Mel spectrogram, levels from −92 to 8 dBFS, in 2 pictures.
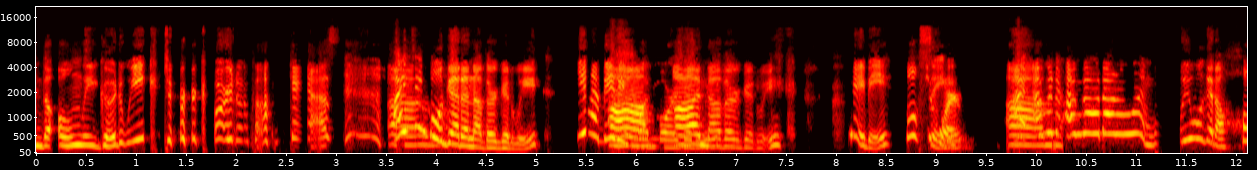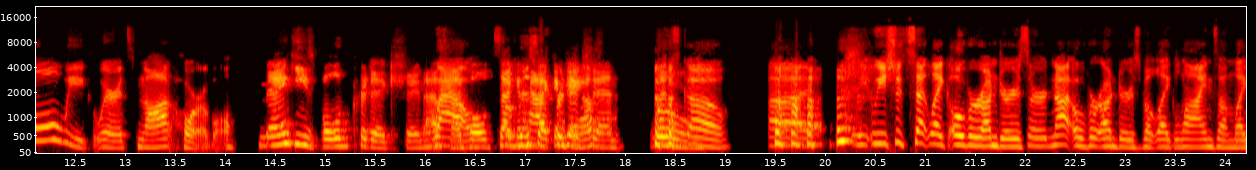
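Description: From 1.97 to 2.74 s the audio goes through repeated stalls (stutter): five short holds, the longest 130 ms, together making up about 270 ms, or roughly a third of that span. Packets kept reaching the receiver late, so its jitter buffer ran dry several times over, and each time the last sound was stretched, fading during the longer holds, until data arrived. Because every hold is later made up, nothing is skipped. The passage drags and catches rather than dropping out, and it is a run of several brief stalls rather than one long one.

Jitter buffer speed-up follows at 8.09 to 8.96 s, running at 108% and trimming around 70 ms, then at 9.38 to 9.72 s, at 111% and trimming around 50 ms. The buffer had built up more delay than it wanted, so the receiver cut out many tiny pitch-period slices in quick succession. Pitch stays put while timing tightens, so these stretches sound hurried, not chipmunk-like. 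That is what separates this from a resampling or clock error, which would also raise the pitch.

At 11.2 to 11.47 s there is a call audio freeze lasting about 250 ms. The last sound is held and fades, and about 180 ms of that time is silent before the audio picks up exactly where it stopped, with nothing missing. The likely cause is packets held up in transit, which emptied the buffer and added about 250 ms of delay. It differs from the stutter in being a single longer hold that decays into silence, not a cluster of short catches.

A further jitter buffer speed-up follows from 16.15 to 18.17 s, at 105% and trimming around 100 ms. This stretch is longer and gentler than the earlier ones, so the quickening is subtler. It comes across as a slight, steady rush rather than an obvious jump in pace.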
